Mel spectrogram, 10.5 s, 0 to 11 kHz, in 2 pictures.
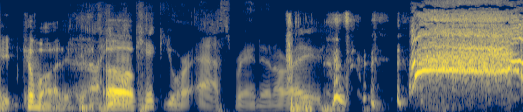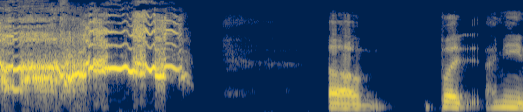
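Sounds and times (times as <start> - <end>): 
laughter: 0.0 - 4.2
speech: 0.0 - 4.4, 8.5 - 10.4
brief breathy sounds: 0.6 - 3.4
woman letting out a loud high-pitched shriek: 4.1 - 7.1.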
